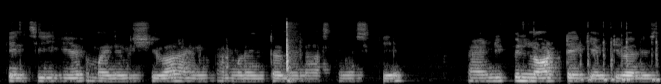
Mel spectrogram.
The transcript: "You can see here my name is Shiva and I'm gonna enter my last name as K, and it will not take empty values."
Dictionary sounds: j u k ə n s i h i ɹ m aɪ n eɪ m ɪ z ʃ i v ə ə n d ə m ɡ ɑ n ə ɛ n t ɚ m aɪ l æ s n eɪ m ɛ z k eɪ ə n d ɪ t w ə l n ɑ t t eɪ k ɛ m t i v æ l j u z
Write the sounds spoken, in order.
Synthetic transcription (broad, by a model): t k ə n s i h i ɹ m aɪ n eɪ m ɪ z ʃ i v ə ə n ə m ɡ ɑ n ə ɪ n t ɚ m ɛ n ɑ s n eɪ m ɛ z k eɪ ə n d ɪ t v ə l n ɑ t t eɪ k ɛ m t i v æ l j u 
